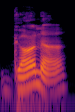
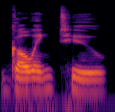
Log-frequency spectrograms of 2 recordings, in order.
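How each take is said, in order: First: The phrase is reduced and run together. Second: The phrase is said with every sound full. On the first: "Most people say gonna" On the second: "the older versions preserved in spelling"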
